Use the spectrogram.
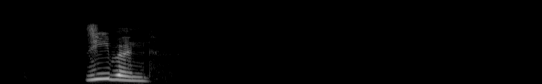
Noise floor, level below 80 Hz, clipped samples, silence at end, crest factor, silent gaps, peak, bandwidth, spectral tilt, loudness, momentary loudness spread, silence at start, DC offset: -79 dBFS; -86 dBFS; under 0.1%; 3.95 s; 24 dB; none; -14 dBFS; 7.2 kHz; -4.5 dB/octave; -29 LUFS; 21 LU; 0.85 s; under 0.1%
